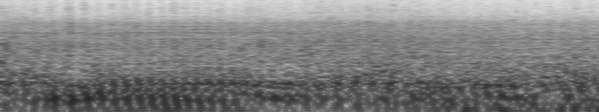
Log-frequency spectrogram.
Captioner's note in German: Motor dreht; Fluss fließt stark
